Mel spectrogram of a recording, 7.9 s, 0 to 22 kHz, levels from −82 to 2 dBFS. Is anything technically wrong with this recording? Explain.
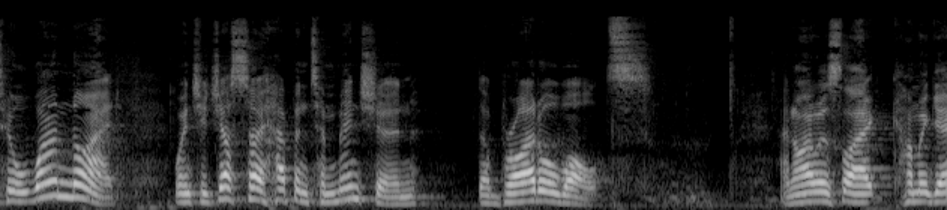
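No, there is nothing technically wrong with this audio. No working path is listed to comment on, so there is nothing further to describe.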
